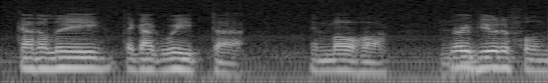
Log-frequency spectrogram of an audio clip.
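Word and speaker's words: Kateri Tekakwitha: by various groups of people, but the correct pronunciation in Mohawk, Kadali Tagakwita. Gadali Dagagwita in Mohawk.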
